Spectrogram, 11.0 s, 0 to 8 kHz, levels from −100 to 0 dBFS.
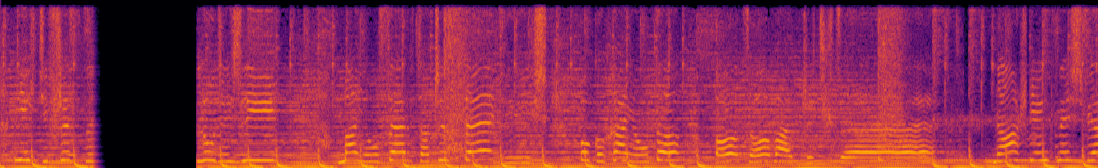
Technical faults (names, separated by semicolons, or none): call audio freeze; jitter buffer speed-up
